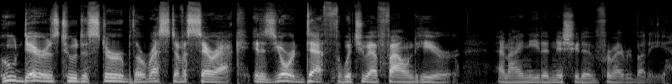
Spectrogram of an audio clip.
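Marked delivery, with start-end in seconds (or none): 0.0-4.6 booming, loud, demanding voice filling the room. Game master voicing a voice that fills the room, booming Acererak voice. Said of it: "there's this booming voice that seems to emanate from the entire room".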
